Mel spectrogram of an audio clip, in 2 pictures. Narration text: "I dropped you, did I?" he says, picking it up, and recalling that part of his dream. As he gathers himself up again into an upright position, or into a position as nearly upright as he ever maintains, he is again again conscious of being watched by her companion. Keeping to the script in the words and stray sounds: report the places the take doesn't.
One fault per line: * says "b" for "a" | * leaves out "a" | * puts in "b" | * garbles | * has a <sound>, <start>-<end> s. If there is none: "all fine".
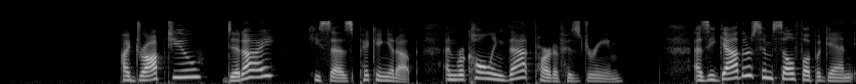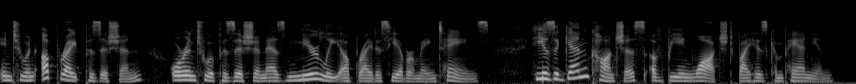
* leaves out "again"
* says "his" for "her"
